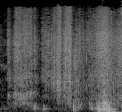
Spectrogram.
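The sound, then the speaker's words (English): Close, continuous crinkling and rustling of tissue paper being pulled apart and handled as a fairly light gift box filled with it is opened, with crisp bursts of noise rising toward the end. “I opened it, and it's filled with tissue paper.”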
